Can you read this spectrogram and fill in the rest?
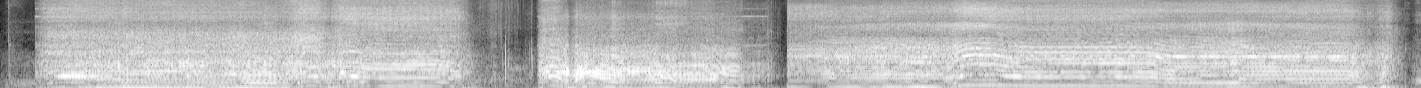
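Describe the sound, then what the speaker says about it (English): A Ridgid triangular-pad detail sander works over wood, a loud, steady buzzing whine running almost continuously with a brief stop partway through before starting up again. "take my little rigid sander with the little triangle thing on it and finish up the sanding"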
